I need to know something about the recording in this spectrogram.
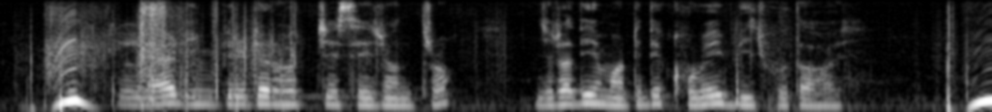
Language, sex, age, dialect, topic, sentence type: Bengali, male, 25-30, Jharkhandi, agriculture, statement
